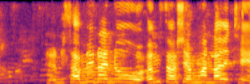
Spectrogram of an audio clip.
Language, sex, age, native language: Icelandic, male, 11, Icelandic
